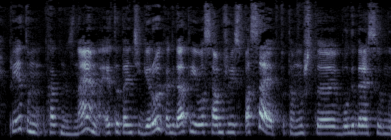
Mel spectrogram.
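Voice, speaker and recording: A woman speaks at a medium pitch with noticeable background noise. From Moscow, Russia. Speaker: children's fantasy author. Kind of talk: casual chat. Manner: animated.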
